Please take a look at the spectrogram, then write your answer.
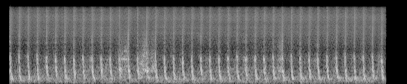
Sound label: production beats, dj effects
